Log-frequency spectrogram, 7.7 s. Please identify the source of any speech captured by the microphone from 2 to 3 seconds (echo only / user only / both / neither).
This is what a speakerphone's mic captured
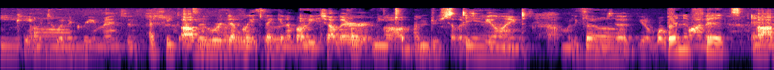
both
